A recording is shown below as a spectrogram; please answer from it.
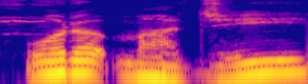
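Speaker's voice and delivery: terrible, badly done put-on Louisiana accent. Imitating a movie cop's terrible accent: imitating Steven Seagal's bad accent. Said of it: "He had the worst accent I've ever heard".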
